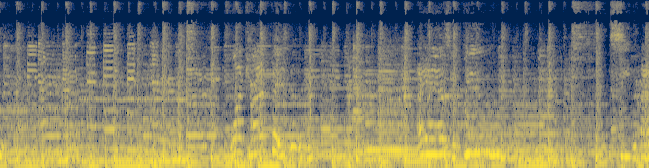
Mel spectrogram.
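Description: Live blues band playing a slow blues: electric guitars, bass, keyboards and drums, with a lead line of bent notes weaving over a steady beat.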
